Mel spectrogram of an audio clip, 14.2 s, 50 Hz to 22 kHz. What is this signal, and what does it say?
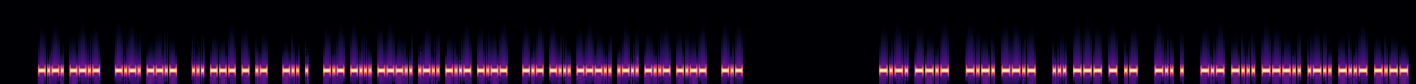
Morse code, heard as a keyed tone, about 48 wpm, 700 Hz. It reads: CQ CQ SOTA DE KB8LXY KB8LXY K CQ CQ SOTA DE KB8LXY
